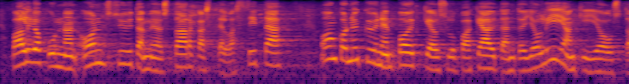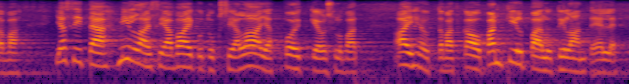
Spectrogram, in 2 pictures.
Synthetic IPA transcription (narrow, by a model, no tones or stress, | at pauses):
ʋɑljokunːɑnʔonsyːt̪æmyøst̪ɑrkɑst̪elːɑssit̪æ | ʔoŋkonykyinempo̞ikːe̞uslupɑkæyt̪ænt̪øjoliːjɑŋkiːjjoust̪ɑʋɑ | jɑsit̪æmilːɑisiɑʋɑjkut̪uksiɑlɑːjɑt̪̚po̞ikːe̞usluʋɑt̪ | ʔɑjɦe̞ut̪ːɑʋɑt̪kɑupɑŋkilpɑilut̪ilɑnt̪eːlːe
